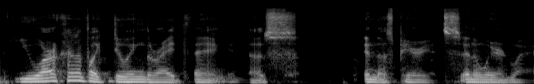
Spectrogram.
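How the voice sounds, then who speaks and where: A man in his thirties hosting a podcast, chatting casually with friends, excitable and incredulous, laughing often and swearing freely. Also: mid-range voice. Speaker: podcast host. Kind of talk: casual banter among friends.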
